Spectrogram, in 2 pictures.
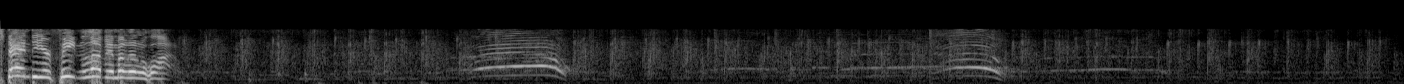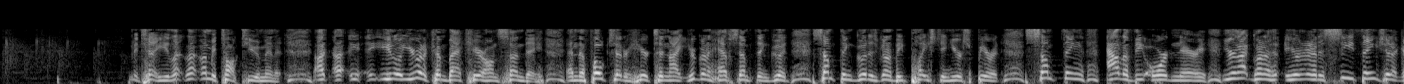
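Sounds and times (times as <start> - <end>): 
audience clapping in praise: 0.1 - 17.1
speech: 0.3 - 1.8, 15.4 - 28.0
audience cheering loudly: 1.4 - 13.8.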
